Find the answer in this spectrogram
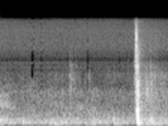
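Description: Marker striking a whiteboard once with a single sharp tap near the end, over quiet room tone.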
